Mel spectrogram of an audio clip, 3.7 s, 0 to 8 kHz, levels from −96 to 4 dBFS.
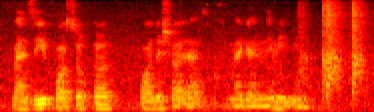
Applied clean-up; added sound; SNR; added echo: none; Traffic noise, roadway noise; 9 dB; reverberation time 0.3 s.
